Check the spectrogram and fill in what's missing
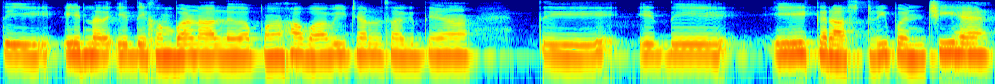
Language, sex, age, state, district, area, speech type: Punjabi, female, 18-30, Punjab, Tarn Taran, rural, spontaneous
